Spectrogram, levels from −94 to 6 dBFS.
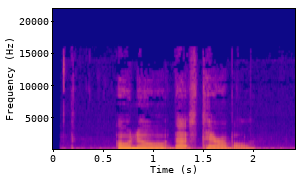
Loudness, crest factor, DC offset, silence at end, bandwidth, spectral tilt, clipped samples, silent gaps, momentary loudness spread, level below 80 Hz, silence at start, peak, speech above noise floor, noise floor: -26 LUFS; 18 dB; under 0.1%; 0.2 s; 16 kHz; -7.5 dB/octave; under 0.1%; none; 11 LU; -38 dBFS; 0.1 s; -8 dBFS; 27 dB; -51 dBFS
